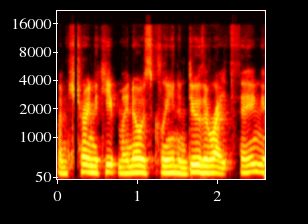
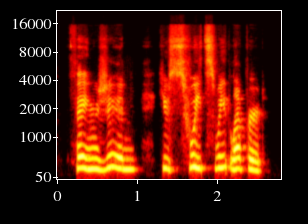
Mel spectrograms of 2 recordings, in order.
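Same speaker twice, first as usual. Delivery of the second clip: saccharine, sugary, high lovey-dovey sweetness; 8 semitones higher than usual. Lena comes out of the tea house and greets Fang Jin: saccharine Lena voice. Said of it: "sickening and saccharine and right out of a romance novel".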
